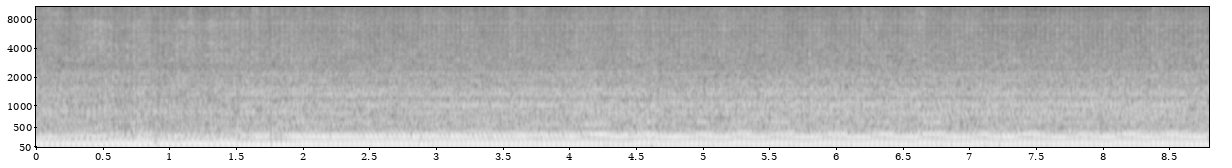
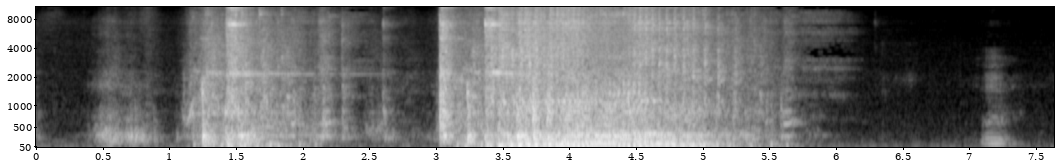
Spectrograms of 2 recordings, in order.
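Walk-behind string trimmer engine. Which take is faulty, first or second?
second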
